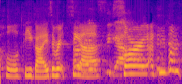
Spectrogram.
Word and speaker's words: Aritzia: this is Vanessa she's going to do my aritza haul for you guys aritzia sorry I keep on saying it wrong or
